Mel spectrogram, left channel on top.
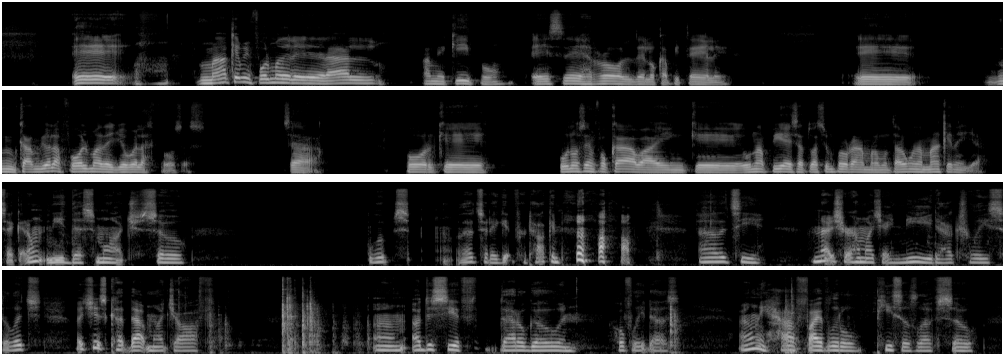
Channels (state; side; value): different; both; correlation 0.00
